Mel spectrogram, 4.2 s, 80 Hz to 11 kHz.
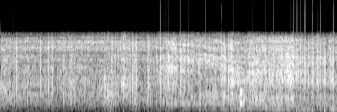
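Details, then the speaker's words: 1956 cardboard-cased tube AM radio, likely an RCA Institutes kit, with patched speaker: crackling, hissy static with sharp ticks over reception from room-light interference. "Get rid of some of that interference."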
